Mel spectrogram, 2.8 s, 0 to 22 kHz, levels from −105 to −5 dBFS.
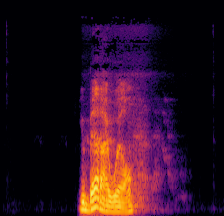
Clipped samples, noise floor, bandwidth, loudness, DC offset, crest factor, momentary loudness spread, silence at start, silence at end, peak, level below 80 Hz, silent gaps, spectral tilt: under 0.1%; under -90 dBFS; 5.8 kHz; -17 LUFS; under 0.1%; 18 dB; 10 LU; 1 s; 1.05 s; -2 dBFS; -56 dBFS; none; -10 dB/octave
